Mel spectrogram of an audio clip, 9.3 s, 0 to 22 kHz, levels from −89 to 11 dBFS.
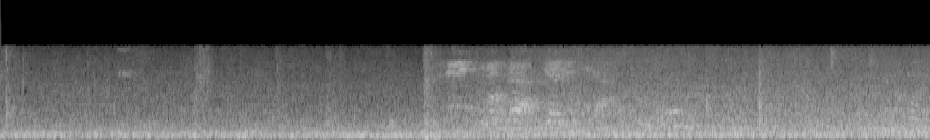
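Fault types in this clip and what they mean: MP2 compression: The audio is dull, with nothing above 5.6 kHz, and has a heavy gurgling, granular texture as upper bands flicker. The likely cause is MPEG Layer II coding starved of bits, consistent with roughly 32 kbps, switching sub-bands off and coarsely quantising the rest.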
